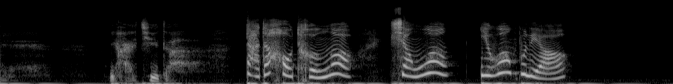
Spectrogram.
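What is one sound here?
A young girl speaks playfully and sweetly, close by.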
